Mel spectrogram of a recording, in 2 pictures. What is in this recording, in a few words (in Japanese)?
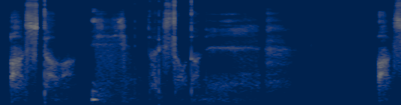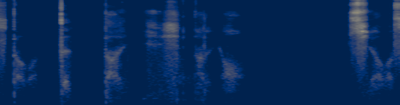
囁き 左耳; 明るい未来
